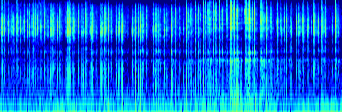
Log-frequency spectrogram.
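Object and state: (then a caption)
Empty paper cups tapped and scratched with nails. Two identical empty, hollow beige paper cups, pressed against microphone ears, are tapped and scratched with nails. The result is a dense, continuous run of quick, dry crackling taps and scratchy rustles that are bright and hissy, with little low end and almost no ring.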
